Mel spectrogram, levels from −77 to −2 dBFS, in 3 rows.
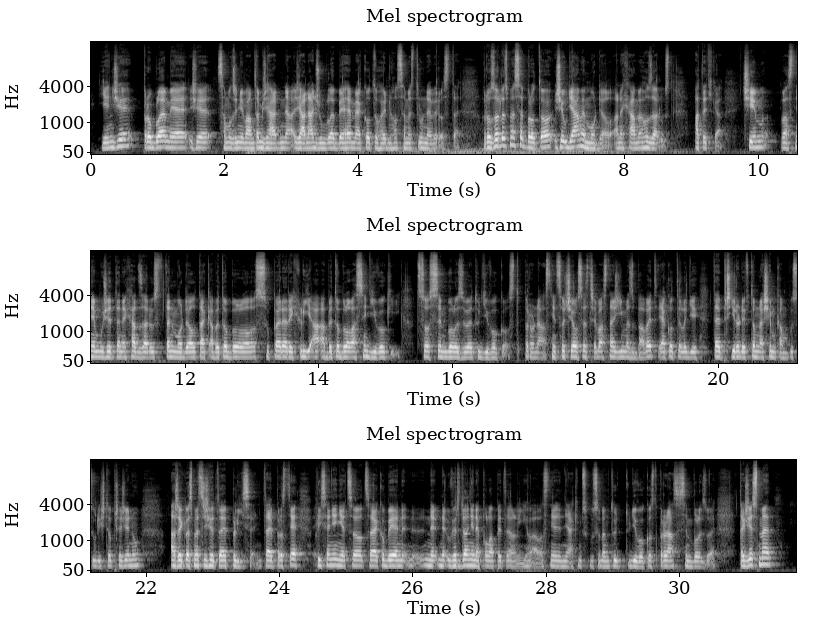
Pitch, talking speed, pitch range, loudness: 140 Hz, 195 wpm, 135-150 Hz, -19 LUFS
